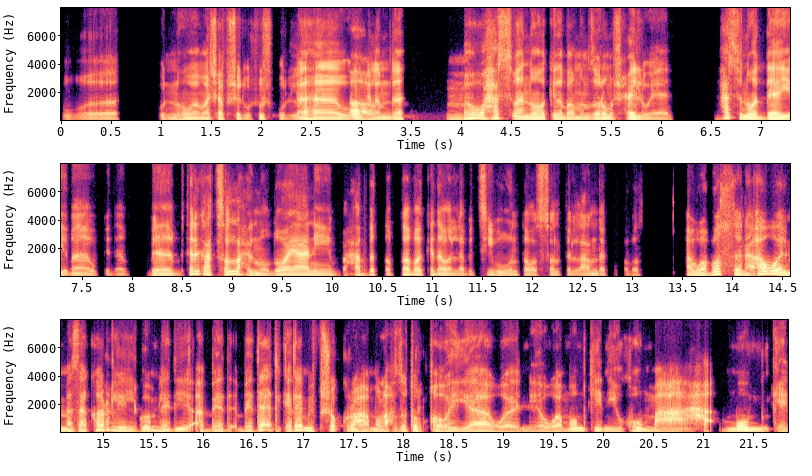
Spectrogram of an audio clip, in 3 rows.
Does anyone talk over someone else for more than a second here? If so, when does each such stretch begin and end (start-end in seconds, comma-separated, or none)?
none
